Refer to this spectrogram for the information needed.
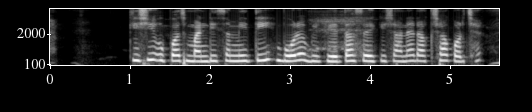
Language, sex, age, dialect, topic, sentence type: Magahi, female, 18-24, Northeastern/Surjapuri, agriculture, statement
